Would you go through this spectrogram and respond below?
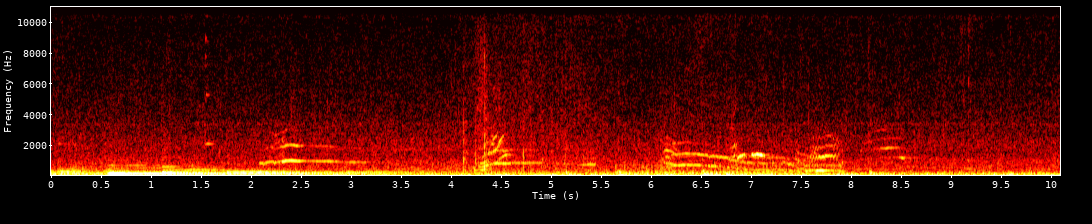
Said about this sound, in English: You got a lot of cats. I have a thing about strays.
